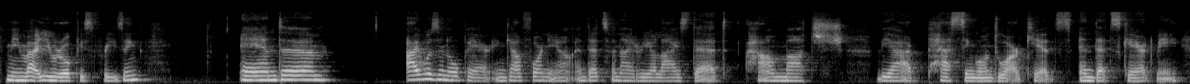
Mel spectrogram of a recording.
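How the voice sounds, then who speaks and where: A woman's voice: fairly low pitch, flat delivery, a little slow, creaky, a little mellow. A woman in her forties from Hungary with a Hungarian accent, earnestly explaining her coaching work in an online interview, with small grammar slips of a non-native speaker. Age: 40s. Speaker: guest, family constellation coach. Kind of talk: interview answers. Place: home in Texas, online call.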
